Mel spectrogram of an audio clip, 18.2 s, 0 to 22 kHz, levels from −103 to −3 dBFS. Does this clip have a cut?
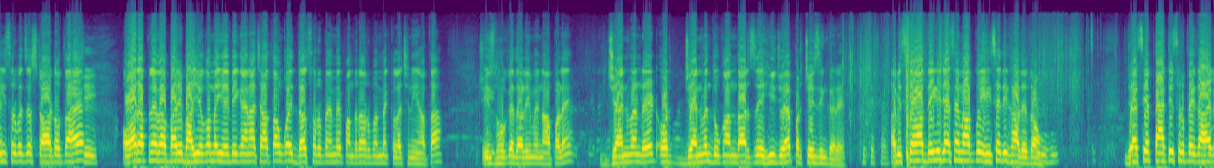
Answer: no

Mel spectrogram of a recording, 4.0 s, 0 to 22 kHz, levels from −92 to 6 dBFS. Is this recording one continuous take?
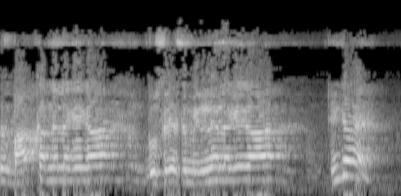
yes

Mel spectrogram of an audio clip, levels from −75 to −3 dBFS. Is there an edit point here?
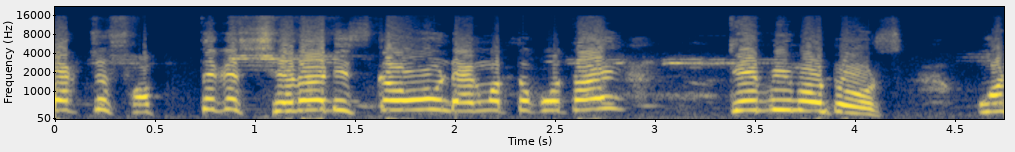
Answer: no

